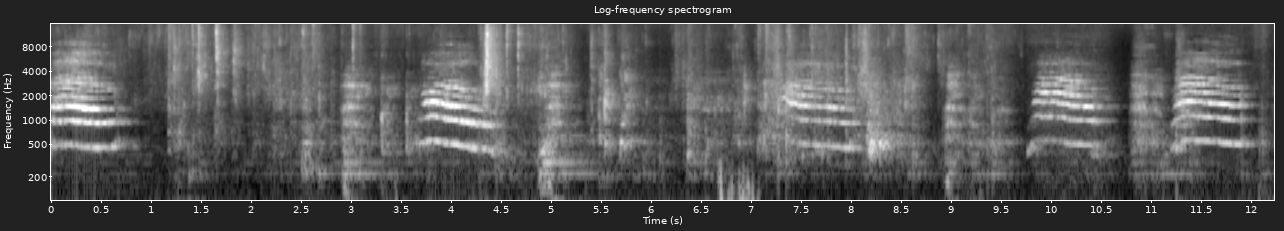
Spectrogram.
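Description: Domestic cat meowing five times while being shampooed in a bath. The meows are drawn out and fall in pitch at the end, spaced a few seconds apart.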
